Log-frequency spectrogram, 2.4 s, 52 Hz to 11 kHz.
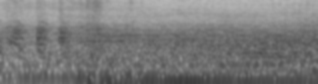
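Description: Renault Lodgy's 1.5-litre four-cylinder diesel engine being started, catching within the first second and settling into a steady low idle.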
